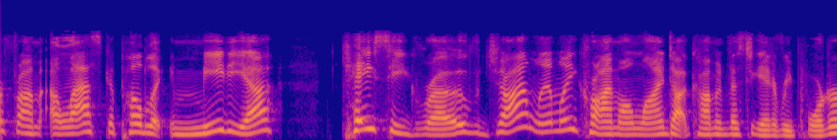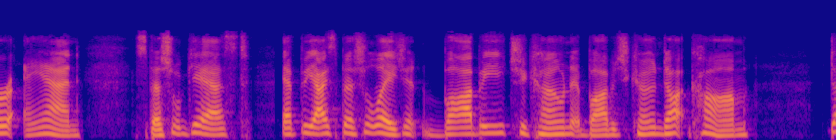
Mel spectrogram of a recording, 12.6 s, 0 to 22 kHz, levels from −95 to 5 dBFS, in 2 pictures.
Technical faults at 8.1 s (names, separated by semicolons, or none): none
